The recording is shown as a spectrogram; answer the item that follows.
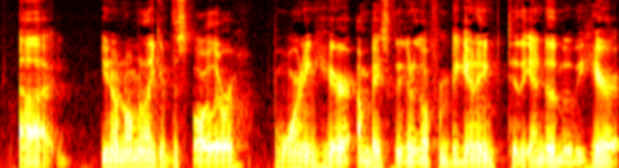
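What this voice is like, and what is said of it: Quiet, soft, hushed speaking voice. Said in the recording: “I'm talking a little quietly ... my voice is a little sultry”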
